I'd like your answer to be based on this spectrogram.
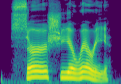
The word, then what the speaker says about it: certiorari: It is certiorari. Certiorari or certiorari or certiorari. That's the same. Um, it is spelled C E R T I O R A R I.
